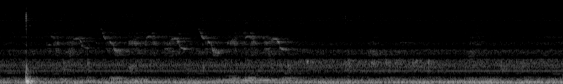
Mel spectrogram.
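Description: A single sharp click just after the start, then about two seconds of quick, falling chirps like small birds calling, over a steady low hum.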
